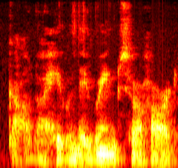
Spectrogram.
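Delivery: sigh, then a hushed whisper to yourself; real whispered aside. Real, not acted. Reader complaining to herself mid-reading, whispered. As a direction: breathe it out under your breath.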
